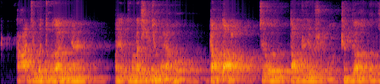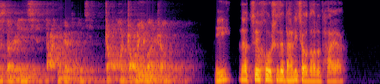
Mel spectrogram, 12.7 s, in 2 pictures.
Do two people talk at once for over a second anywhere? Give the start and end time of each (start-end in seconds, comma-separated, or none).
none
